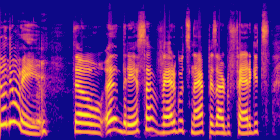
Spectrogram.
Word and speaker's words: Vergutz: Aí ela ligou e tava lá no F, procurando Fergits e não encontrava. Porque se escreve Vergots, mas ela é alemã, só falava alemão e ela tava no Fergits e não encontrava o telefone lá de casa.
